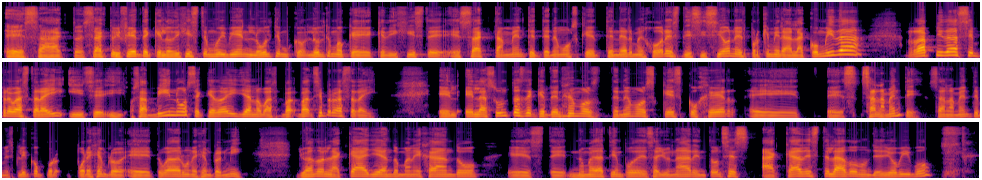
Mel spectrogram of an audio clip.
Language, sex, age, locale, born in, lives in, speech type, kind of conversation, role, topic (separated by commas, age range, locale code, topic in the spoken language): Spanish, male, 50-54, es-US, Mexico, United States, conversation, unstructured, none, ¿Cuál es tu opinión sobre la comida rápida en la sociedad actual?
